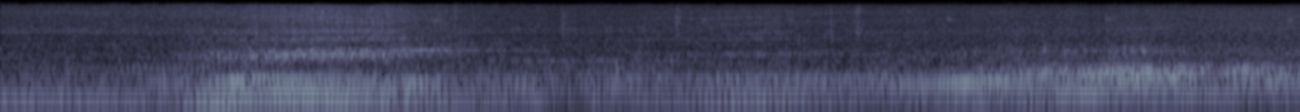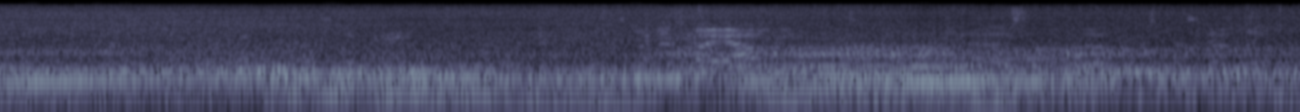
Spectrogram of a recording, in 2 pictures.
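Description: A sports car engine revs loudly and roars away.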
